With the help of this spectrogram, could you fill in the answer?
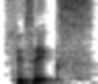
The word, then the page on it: physics: British English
